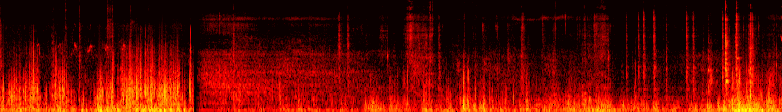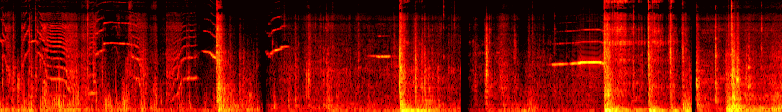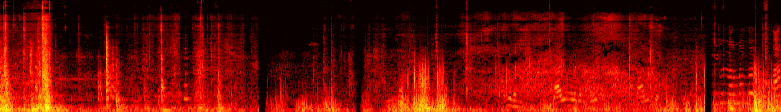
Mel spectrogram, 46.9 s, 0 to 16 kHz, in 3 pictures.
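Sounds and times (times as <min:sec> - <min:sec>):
squeaking hinges: 0:15.6 - 0:20.2, 0:20.9 - 0:36.1.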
